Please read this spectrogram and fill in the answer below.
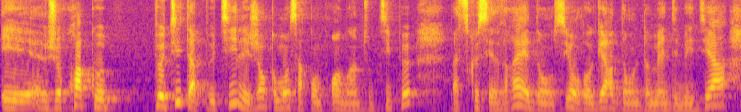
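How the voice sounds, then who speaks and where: Dark, mellow tone with lively intonation at a moderate pace. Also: woman, very deep, low pitch for a woman. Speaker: sports and political TV presenter. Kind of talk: interview.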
